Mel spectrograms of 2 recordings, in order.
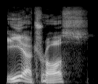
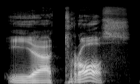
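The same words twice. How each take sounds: First: The stress falls before the last syllable. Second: The stress falls on the last syllable. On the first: The speaker calls it wrong. "or iatros" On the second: The speaker calls it right. "with the accent on the last syllable"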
